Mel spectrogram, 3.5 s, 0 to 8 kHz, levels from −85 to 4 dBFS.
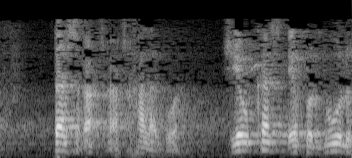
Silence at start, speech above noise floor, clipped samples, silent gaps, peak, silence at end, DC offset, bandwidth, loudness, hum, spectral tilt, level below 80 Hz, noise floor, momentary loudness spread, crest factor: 0 s; 23 dB; under 0.1%; none; 0 dBFS; 0 s; under 0.1%; 5.8 kHz; -18 LUFS; none; -9.5 dB/octave; -60 dBFS; -42 dBFS; 15 LU; 18 dB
